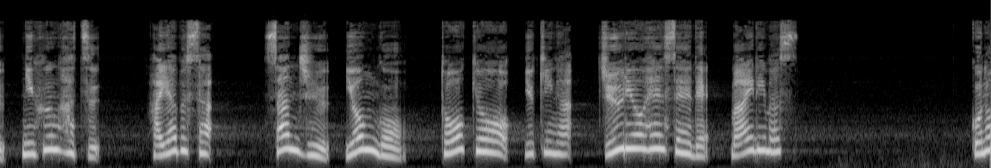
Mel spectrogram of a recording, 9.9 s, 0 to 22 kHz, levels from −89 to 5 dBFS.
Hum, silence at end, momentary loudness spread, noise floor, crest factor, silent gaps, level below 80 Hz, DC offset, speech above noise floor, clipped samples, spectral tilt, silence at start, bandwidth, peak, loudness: none; 0 s; 10 LU; -64 dBFS; 18 dB; none; -78 dBFS; under 0.1%; 46 dB; under 0.1%; -3 dB/octave; 0 s; 14.5 kHz; -2 dBFS; -19 LUFS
